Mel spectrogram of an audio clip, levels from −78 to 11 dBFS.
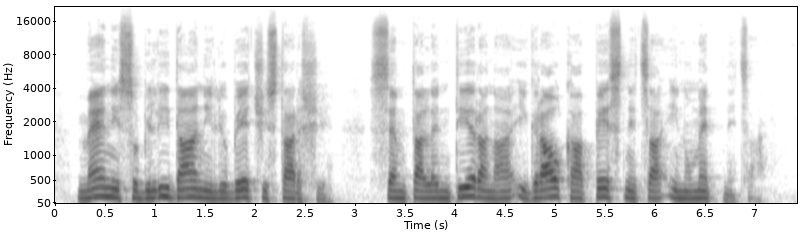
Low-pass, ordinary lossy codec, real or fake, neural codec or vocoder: none; none; fake; vocoder, 44.1 kHz, 128 mel bands every 512 samples, BigVGAN v2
